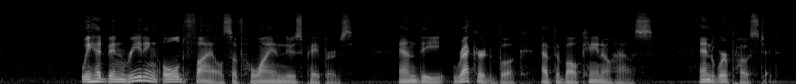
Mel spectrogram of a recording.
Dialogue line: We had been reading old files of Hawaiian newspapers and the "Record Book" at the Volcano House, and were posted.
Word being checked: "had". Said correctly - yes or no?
yes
